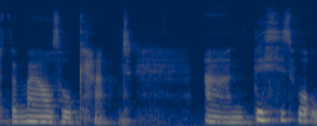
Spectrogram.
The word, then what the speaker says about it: Mousehole: Now it's spelt Mousehole, but in Cornwall they call it Mousehole.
